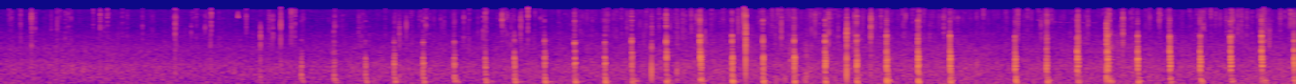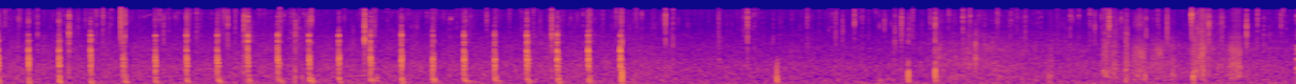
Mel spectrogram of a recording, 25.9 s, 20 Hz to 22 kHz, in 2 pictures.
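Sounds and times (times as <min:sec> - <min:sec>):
blade clicking on wooden stave: 0:10.4 - 0:19.3.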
